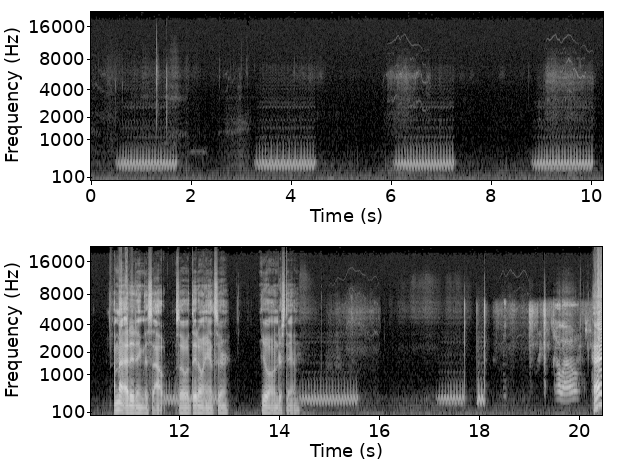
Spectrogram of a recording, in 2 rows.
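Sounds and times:
buzzing phone line ring tones heard on the caller's end: 0.4 - 2.0, 2.9 - 4.6, 6.1 - 7.4, 8.8 - 13.0, 13.7 - 16.0, 16.8 - 18.9, 19.6 - 20.4
speech: 10.7 - 13.0, 13.6 - 14.5, 20.3 - 20.4.

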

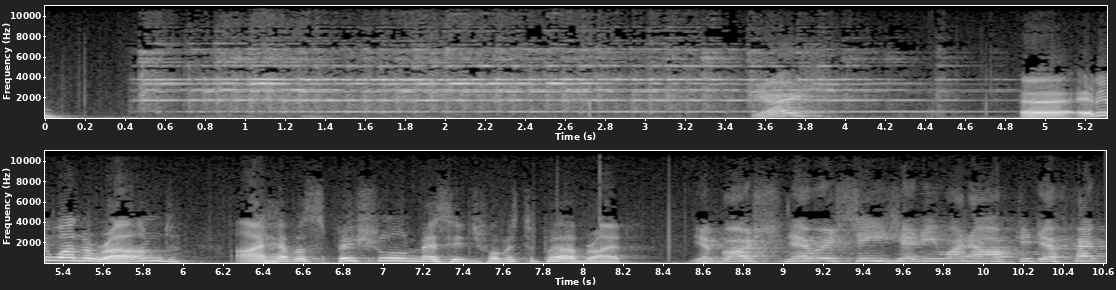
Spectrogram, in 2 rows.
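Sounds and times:
speech: 0.0 - 0.2, 3.6 - 4.0, 4.9 - 10.6
electric doorbell ringing with a bright buzzing ring: 0.4 - 5.0.

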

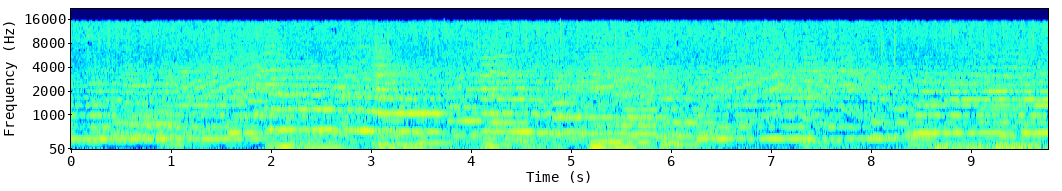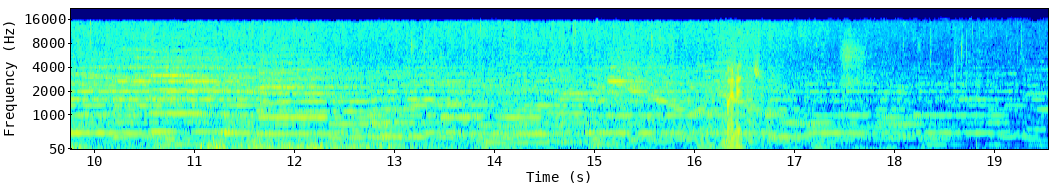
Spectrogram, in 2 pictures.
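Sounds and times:
melodic music: 0.0 - 19.5
rain pattering on a hard street surface: 0.0 - 19.5.

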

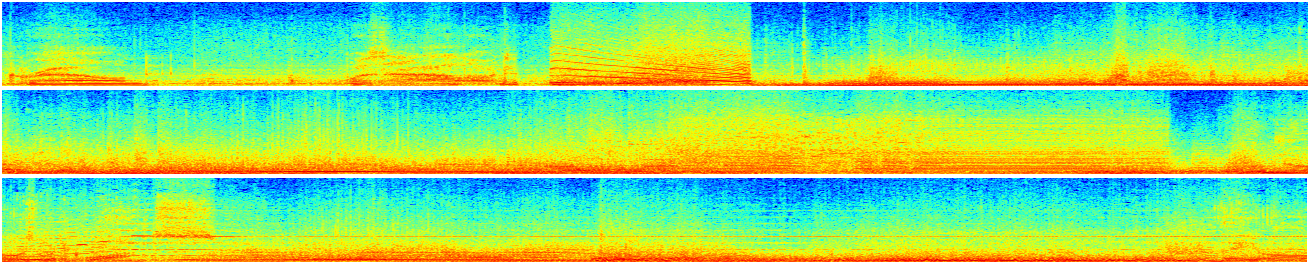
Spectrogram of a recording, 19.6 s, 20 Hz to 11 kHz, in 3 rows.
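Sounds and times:
car engine roaring and revving while accelerating: 1.1 - 19.5
high whining tone: 2.6 - 19.5.

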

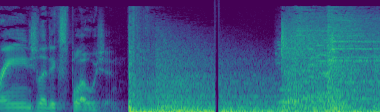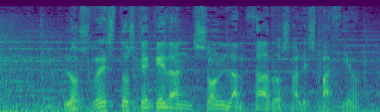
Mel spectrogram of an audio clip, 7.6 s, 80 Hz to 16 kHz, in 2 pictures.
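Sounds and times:
speech: 0.0 - 1.7, 4.4 - 7.5
loud explosion with a deep rumble: 1.3 - 3.9.

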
